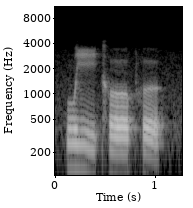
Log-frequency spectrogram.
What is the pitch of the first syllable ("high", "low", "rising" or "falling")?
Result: falling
